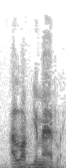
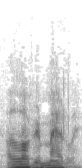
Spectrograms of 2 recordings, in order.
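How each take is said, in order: First: It is said flatly, without feeling. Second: It is said with feeling, as if meant.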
